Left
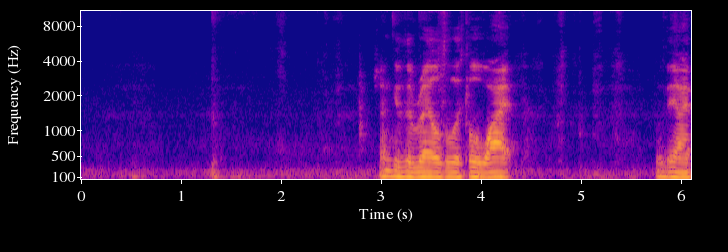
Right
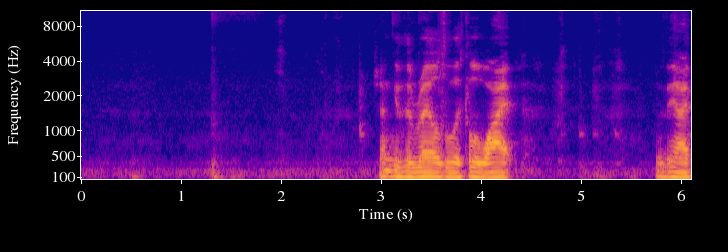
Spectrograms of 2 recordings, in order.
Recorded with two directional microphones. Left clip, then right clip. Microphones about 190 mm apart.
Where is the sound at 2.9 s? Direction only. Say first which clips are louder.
Right 2 dB; 50° right (ahead or behind).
